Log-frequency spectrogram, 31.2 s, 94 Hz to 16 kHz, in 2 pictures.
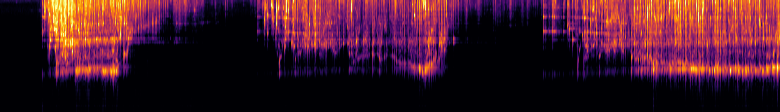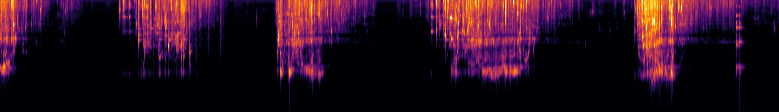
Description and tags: pour water in pewter mug
Pouring water in a pewter mug several times. This could be wine or any other liquid. Recorded with AT3035.
cup, drink, liquid, mug, pewter, pour, pouring, water, wine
